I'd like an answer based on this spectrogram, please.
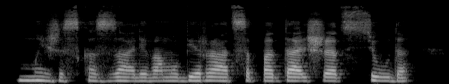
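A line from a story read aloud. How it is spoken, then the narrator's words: Through gritted teeth. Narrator (Russian): Сквозь зубы процедил Саша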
